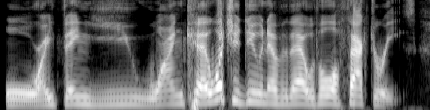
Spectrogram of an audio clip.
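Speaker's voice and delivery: put-on British accent, taunting the Lorax. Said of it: "We must unleash the British Walrus Detective".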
